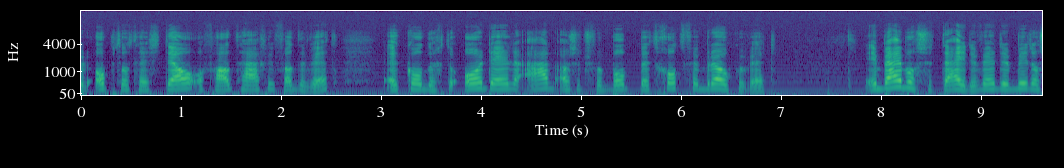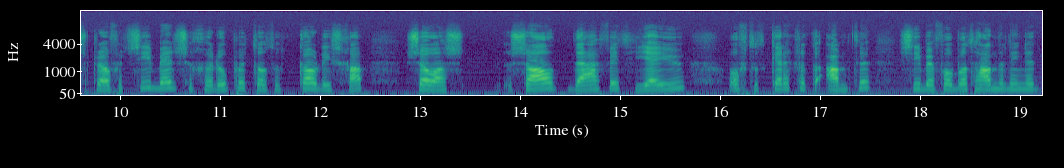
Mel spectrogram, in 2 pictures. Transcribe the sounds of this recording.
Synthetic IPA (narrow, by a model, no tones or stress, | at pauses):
ənɔptɔtɦɛɹstɛlˠɔ̰fhɑntɦaːvɪŋvɑndəʋɛt | ʔɛnkɔndəχdəʔʊːɹdejlə̰nʔaːnɑ̰lˠsətfəɹbɔntmɛtχɔtfəɹbrowkənʋɛ̰ɹt | ʔɪnbɛjbəlˠsətɛjdənʋɛɹdəmɪdəlˠsprowfətsimɛnsəχərupʰəntɔtətkownɪŋsχɑp̚ | sowɑsː | ɑlˠdaːfɪtjey | ɔftɔtkɛrkələkəʔɑmtʰə | sibɛjvoːɹbeːlˠtɦɑndəlɪŋə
